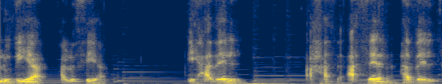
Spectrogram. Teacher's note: porque la Z sonora se convirtió casi en una D, que se mantuvo.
